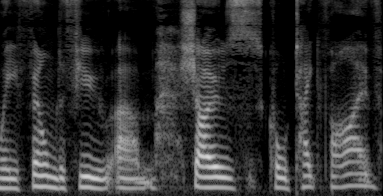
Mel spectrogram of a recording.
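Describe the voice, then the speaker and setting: Her voice very deep and low, a woman with an Australian accent speaks in a dark, mellow, warm tone. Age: 60s. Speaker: podcast host, menopause club founder. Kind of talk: solo podcast monologue. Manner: warm, hesitant with many fillers.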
